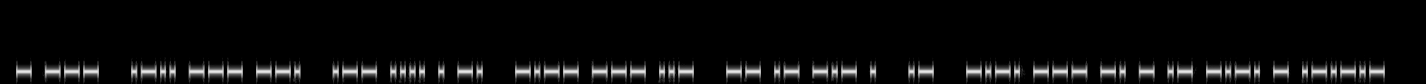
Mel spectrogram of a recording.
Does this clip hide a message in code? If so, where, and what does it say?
Yes: Morse code from 0.2 to 13.8 s, heard as a keyed tone, about 25 wpm, 600 Hz. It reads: TO LOG WHEN YOU MAKE A CONTACT.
